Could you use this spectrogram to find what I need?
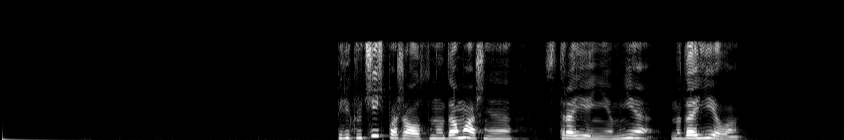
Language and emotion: Russian, angry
